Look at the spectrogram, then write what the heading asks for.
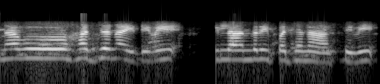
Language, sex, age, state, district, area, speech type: Kannada, female, 45-60, Karnataka, Dharwad, urban, conversation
